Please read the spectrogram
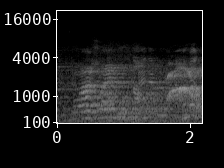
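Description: High-pitched raised voices calling out from around the mat, starting about half a second in, with one long rising call near the end.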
